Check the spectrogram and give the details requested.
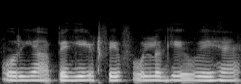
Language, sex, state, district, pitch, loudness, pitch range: Hindi, female, Haryana, Charkhi Dadri, 190 Hz, -15 LUFS, 185-190 Hz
